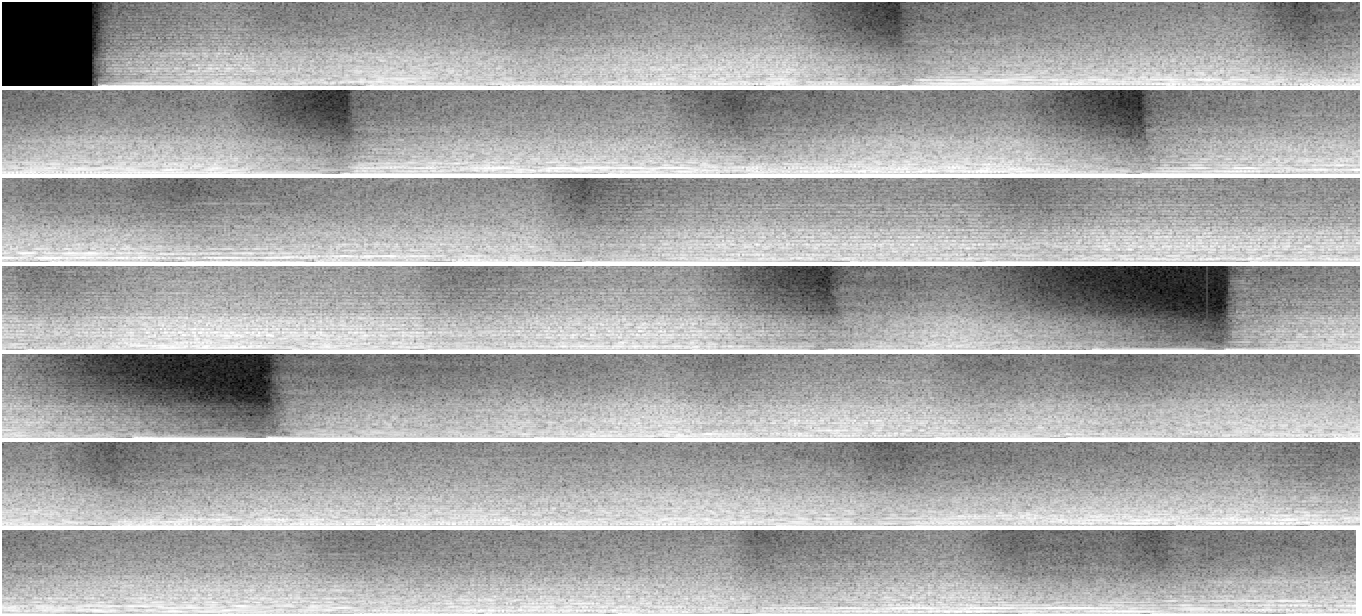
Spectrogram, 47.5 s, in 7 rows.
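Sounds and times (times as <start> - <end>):
orchestra: 0.5 - 47.4.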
